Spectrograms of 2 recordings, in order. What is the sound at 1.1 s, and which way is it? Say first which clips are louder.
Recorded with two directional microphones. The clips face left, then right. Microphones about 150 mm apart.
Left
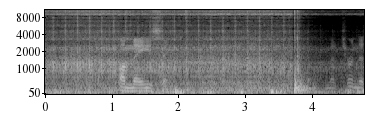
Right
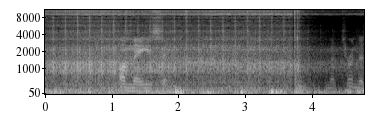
Speech: left 6 dB; 10° left (ahead or behind).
